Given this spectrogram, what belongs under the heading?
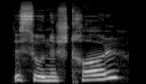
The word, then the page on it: de Sùnnestràhl: Bas Rhin; Strasbourg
